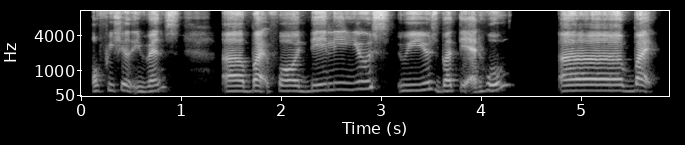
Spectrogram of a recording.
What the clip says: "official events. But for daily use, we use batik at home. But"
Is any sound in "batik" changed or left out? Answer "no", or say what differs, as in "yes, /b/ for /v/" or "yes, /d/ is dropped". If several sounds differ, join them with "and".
yes, /k/ is dropped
